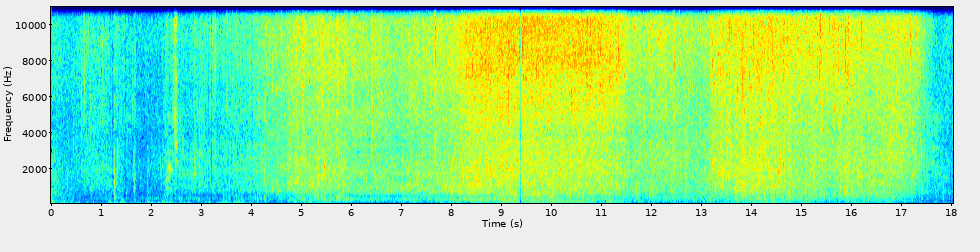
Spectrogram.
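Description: Sea waves surging and washing through a rocky gully, swelling in two long washes. Wind rumbles on the microphone, strongest in the first few seconds.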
